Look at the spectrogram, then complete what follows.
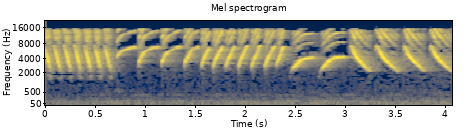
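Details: Canary song used as a lure to get reluctant canaries singing: fast runs of bright, high trilled notes, each run of rising or falling slurred syllables repeated several times before switching to a new one, with a faint low hum underneath.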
